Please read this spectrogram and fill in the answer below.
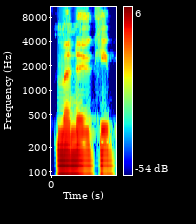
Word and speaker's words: Manuka: Manuki Manuki Park. That's exactly right. Hey, we're going we're going to convince everyone that's the right way to say it because that's the way the folks up north say it.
